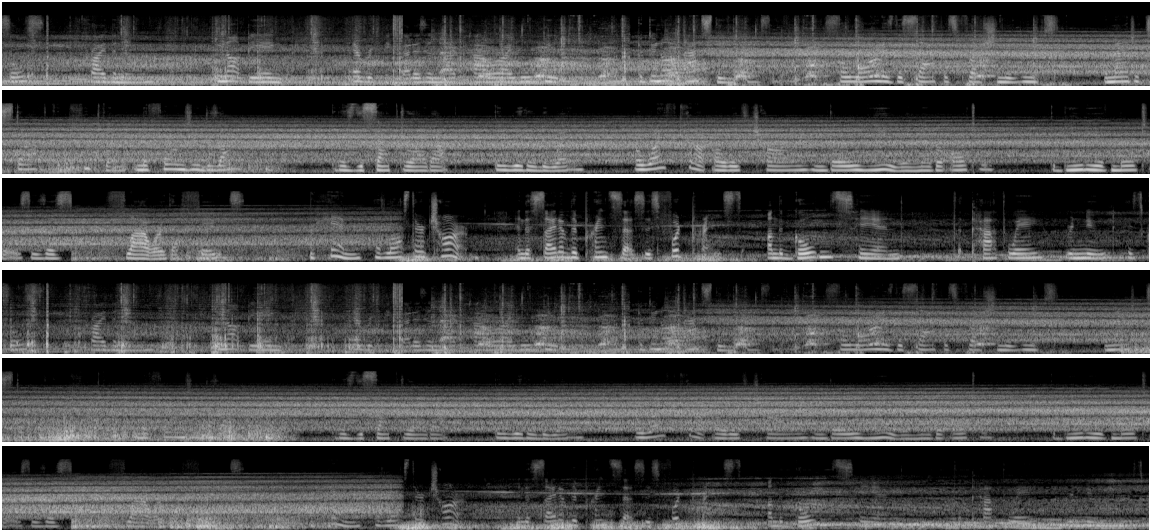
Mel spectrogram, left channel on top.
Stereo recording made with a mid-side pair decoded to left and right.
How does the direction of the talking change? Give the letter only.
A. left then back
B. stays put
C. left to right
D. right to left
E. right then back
B.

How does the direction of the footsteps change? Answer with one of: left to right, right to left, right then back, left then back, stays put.
right to left.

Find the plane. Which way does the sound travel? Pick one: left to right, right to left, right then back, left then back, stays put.
left to right.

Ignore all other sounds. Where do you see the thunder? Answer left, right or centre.
right.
